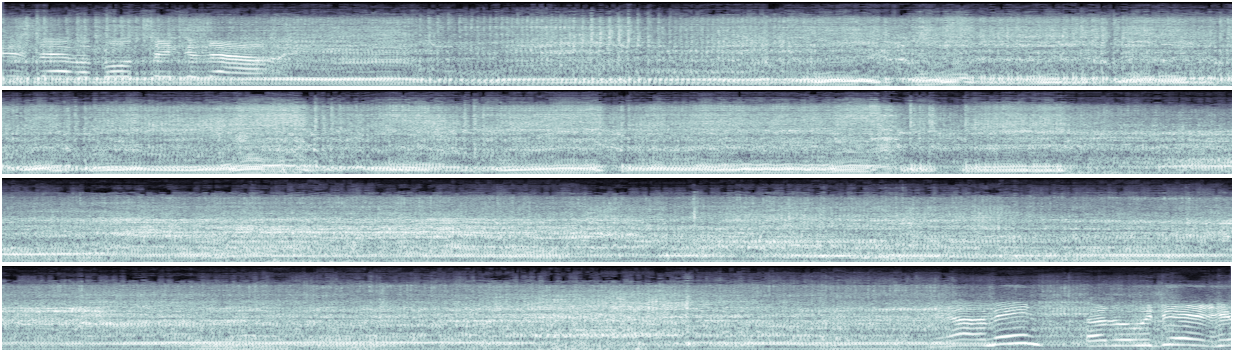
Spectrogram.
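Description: A motorcycle engine runs loud and steady throughout a ride, droning with shifting pitch as it revs, while people talk over it.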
